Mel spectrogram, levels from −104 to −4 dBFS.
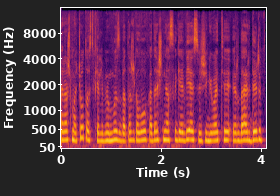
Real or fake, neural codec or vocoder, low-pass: real; none; 14.4 kHz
